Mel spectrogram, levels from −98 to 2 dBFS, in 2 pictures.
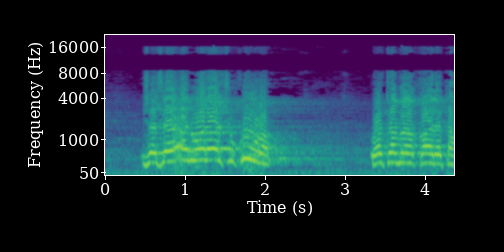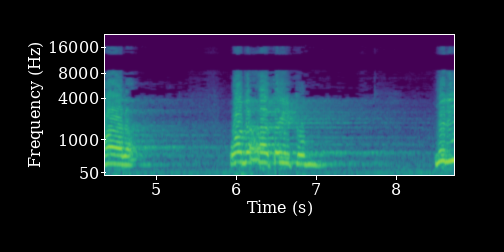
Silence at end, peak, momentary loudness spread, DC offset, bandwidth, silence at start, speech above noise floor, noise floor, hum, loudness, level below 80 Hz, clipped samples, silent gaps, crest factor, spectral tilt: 0 s; -8 dBFS; 20 LU; under 0.1%; 16.5 kHz; 0.45 s; 28 dB; -45 dBFS; none; -18 LUFS; -48 dBFS; under 0.1%; none; 12 dB; -4 dB/octave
